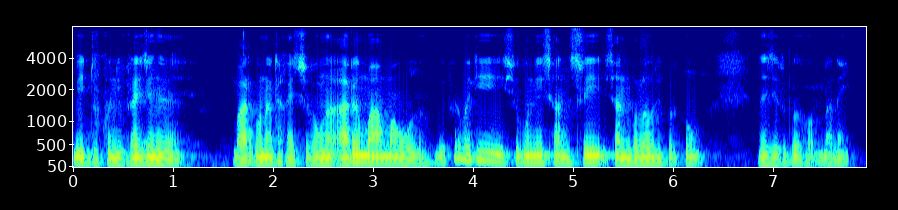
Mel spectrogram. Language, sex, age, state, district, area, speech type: Bodo, male, 30-45, Assam, Udalguri, urban, spontaneous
